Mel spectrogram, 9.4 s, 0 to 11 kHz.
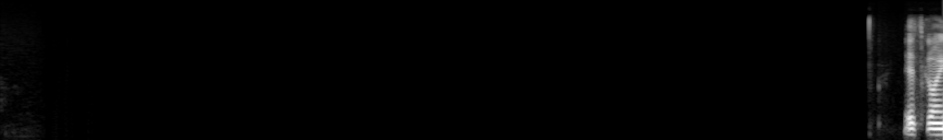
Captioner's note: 8 seconds pause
